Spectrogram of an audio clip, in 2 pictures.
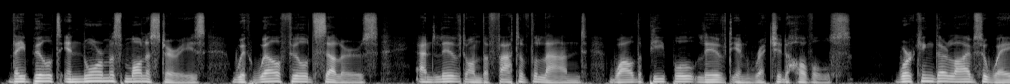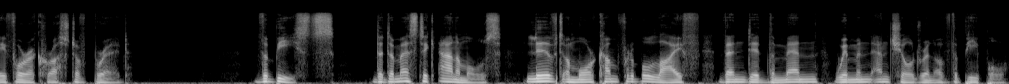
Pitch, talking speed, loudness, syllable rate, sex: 110 Hz, 155 wpm, -20 LUFS, 4.7 syllables/s, male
